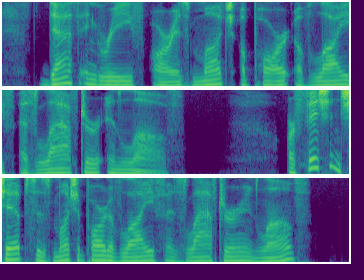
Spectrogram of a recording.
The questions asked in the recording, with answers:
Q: Are fish and chips as much a part of life as laughter and love?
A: No, fish and chips are not as much a part of life as laughter and love.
